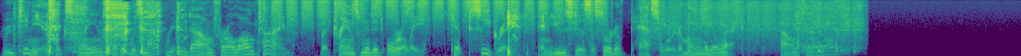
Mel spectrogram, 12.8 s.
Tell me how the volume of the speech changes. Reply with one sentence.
The loudness of the speech stays about the same.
